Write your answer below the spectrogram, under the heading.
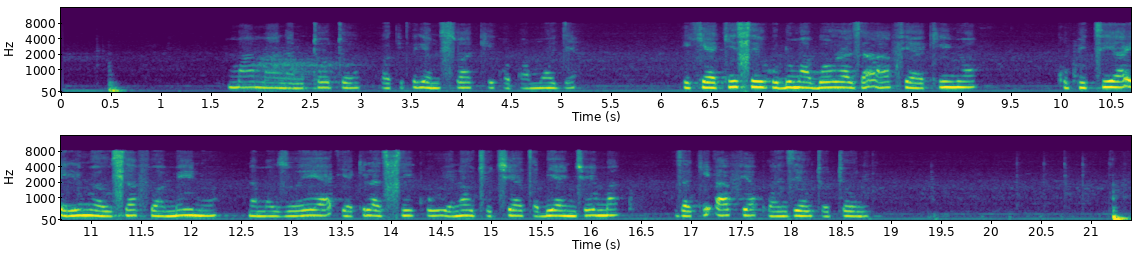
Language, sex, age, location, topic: Swahili, female, 18-24, Dar es Salaam, health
